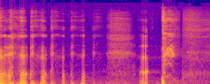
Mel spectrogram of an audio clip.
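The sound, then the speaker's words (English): After a stretch of speech and a rough, breathy throat noise, a single loud, harsh cough bursts out sharply directly into the microphone, then trails off into soft breath. “excuse me, just coughing directly into the mic.”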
